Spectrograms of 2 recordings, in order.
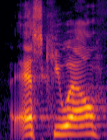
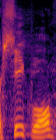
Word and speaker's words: SQL: be like everyone right SQL or SQL depending on how you say it is the first way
